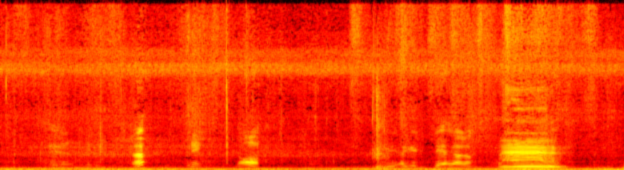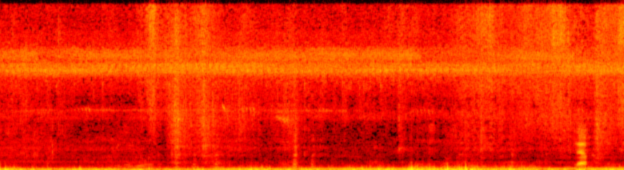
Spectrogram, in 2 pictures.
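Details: Cow mooing: a few short, nasal calls early on, then one loud, drawn-out moo rich in harmonics that swells and fades over about a second, set against a steady low rumble of background noise.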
